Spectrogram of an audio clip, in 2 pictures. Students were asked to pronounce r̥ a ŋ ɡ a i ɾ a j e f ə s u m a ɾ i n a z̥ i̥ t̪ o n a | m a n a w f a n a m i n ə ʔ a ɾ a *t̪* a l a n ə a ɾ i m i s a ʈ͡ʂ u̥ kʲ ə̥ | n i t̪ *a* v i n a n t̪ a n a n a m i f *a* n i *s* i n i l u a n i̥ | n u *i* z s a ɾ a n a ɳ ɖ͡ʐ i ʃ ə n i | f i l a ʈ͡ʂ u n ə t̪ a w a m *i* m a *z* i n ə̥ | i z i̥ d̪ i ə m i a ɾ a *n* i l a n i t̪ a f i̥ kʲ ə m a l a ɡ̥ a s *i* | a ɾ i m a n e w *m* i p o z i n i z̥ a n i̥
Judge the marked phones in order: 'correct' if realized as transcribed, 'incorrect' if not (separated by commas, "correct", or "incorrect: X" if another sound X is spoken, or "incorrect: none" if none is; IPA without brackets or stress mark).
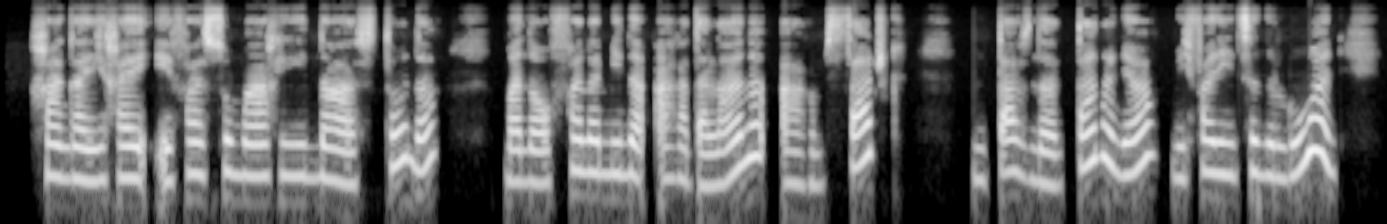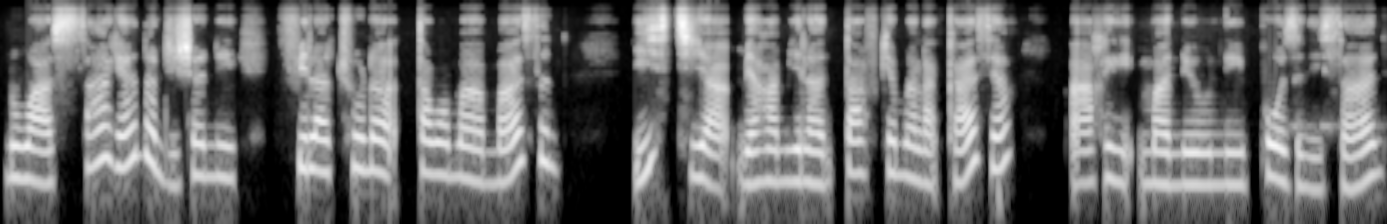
incorrect: d̪, correct, correct, incorrect: t͡s, incorrect: a, incorrect: a, incorrect: s, incorrect: m, incorrect: a, incorrect: n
